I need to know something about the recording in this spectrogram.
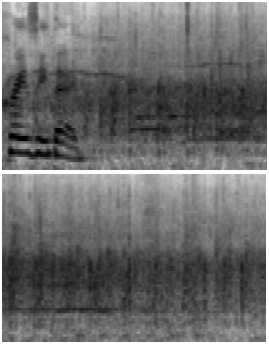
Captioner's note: people clapping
